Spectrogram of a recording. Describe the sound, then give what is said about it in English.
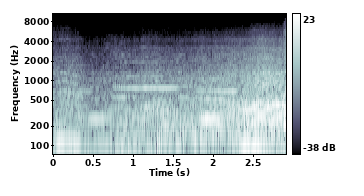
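Military trucks drive with a steady, low engine rumble that grows slightly louder toward the end. “At a small crossroads, the first truck drives straight on, the second turns right, and the third left.”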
